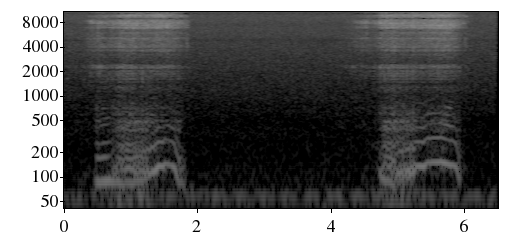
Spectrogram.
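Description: Two loud, low, rattling snores on breathing in, with quiet breathing between; ordinary snoring.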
